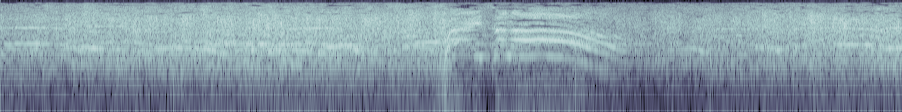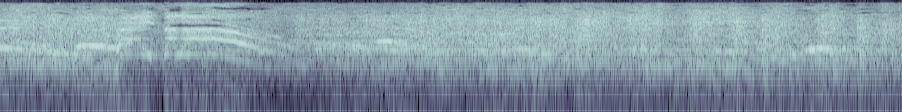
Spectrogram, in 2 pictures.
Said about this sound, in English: Would you stand and clap your hands? If you feel like God's able to fill you with the Holy Ghost, or He's able to answer a problem, He's able to make a way. If you really believe that, clap your hands to Him right now.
